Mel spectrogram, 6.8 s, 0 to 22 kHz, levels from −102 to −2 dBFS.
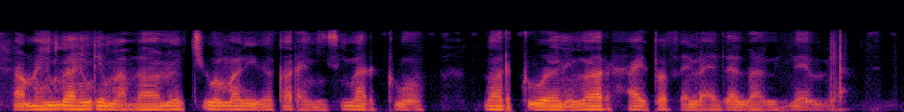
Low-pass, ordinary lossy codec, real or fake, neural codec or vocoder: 7.2 kHz; none; fake; codec, 16 kHz, 1 kbps, FreqCodec, larger model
